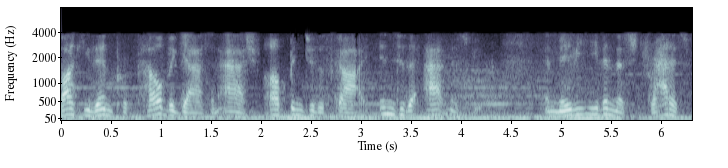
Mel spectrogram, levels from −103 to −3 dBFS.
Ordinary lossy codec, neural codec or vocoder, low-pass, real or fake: AAC, 16 kbps; none; 7.2 kHz; real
